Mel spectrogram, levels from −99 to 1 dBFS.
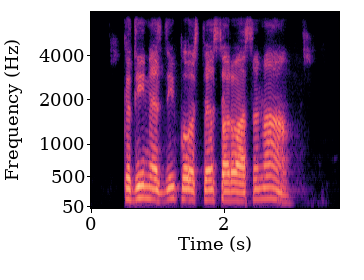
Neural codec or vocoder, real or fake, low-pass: codec, 44.1 kHz, 2.6 kbps, SNAC; fake; 7.2 kHz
